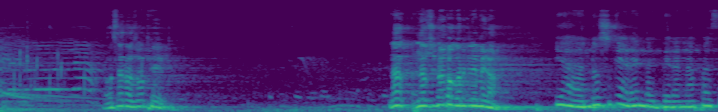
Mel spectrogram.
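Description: A man speaks with animation through a microphone and loudspeakers, outdoors.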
